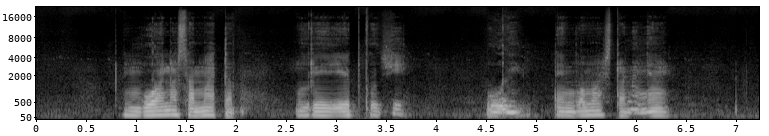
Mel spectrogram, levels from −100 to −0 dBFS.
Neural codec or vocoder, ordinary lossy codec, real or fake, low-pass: codec, 44.1 kHz, 1.7 kbps, Pupu-Codec; none; fake; none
